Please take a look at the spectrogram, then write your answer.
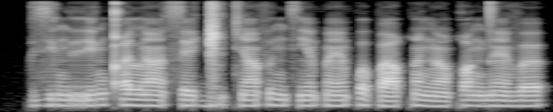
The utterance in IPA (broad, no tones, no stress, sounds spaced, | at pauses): zʲ ɔ ŋ rʲ ɛ ŋ qʼ e l ã s e ɡ͡ǁ i t͡ɕ ã f e ŋ sʲ ɛ̃ p ɛ̃ p ʌ p a q ĩ ŋ œ̃ q ɔ ŋ d ɛ̃ v œ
